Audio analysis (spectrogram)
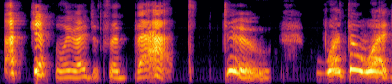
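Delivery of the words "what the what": high startled outburst; sudden squeaky disbelief; what the what. Real, not acted. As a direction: yelp it in surprise.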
